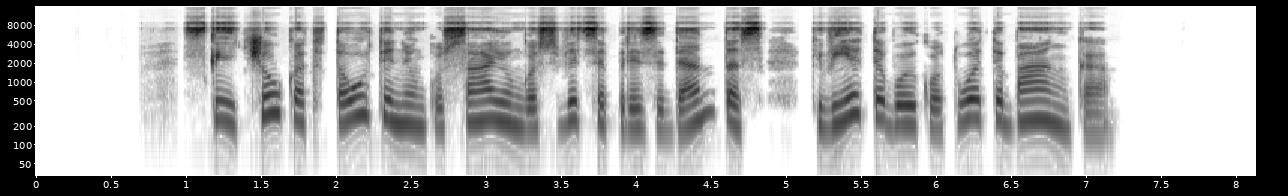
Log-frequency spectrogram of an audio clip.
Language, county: Lithuanian, Vilnius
